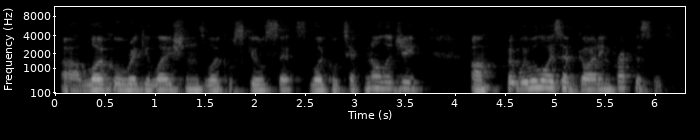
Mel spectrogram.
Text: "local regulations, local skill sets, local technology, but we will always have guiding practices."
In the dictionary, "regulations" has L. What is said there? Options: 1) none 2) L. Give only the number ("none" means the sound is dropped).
2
